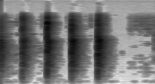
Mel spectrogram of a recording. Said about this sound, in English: I'll probably edit in some applause, some generic applause sound, but just in case I don't.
